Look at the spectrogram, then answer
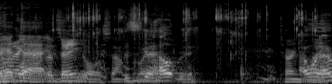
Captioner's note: laughter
